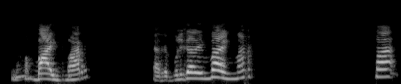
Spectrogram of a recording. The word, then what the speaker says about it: Weimar: pero les voy a decir la República de bimar weimar se escribe con w w e i m a r bimar la República de baar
